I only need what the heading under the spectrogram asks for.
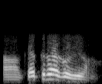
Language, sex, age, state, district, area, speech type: Odia, male, 60+, Odisha, Gajapati, rural, conversation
